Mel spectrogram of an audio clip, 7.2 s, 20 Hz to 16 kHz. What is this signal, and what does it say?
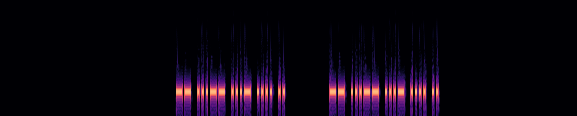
Morse code, heard as a keyed tone, about 46 wpm, 700 Hz. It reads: M3VHI M3VHI
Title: DXCC-100 Call Signs - 5 Characters - Repeated 2x - 45wpm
